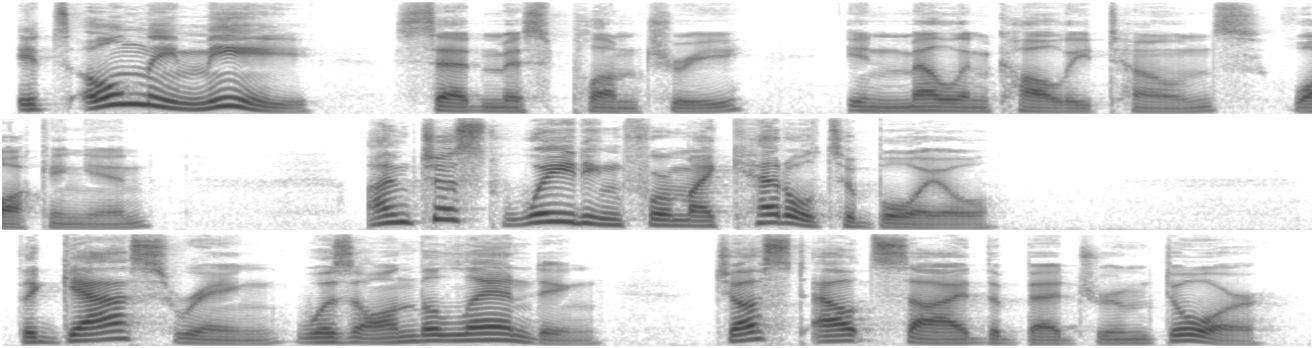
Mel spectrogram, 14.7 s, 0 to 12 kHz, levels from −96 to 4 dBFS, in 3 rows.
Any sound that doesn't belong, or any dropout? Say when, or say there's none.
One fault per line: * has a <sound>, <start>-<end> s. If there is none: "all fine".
all fine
